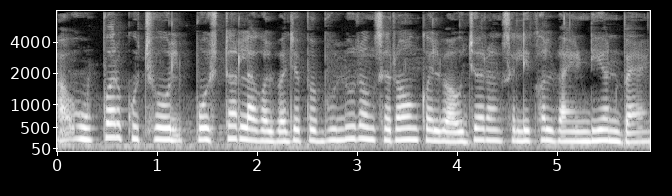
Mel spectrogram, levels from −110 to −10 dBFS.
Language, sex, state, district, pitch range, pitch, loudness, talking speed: Bhojpuri, female, Bihar, Muzaffarpur, 220-250 Hz, 230 Hz, -14 LUFS, 220 wpm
